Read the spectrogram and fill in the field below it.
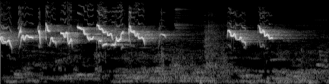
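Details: Lemon-bellied white-eye, known locally as kecial kuning, giving 'ciak ciak' phrases used to provoke singing: a fast string of high slurred chirps for about a second and a half, a pause, then two more sharp notes.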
